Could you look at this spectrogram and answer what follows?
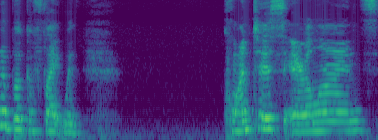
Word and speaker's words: Qantas: book a book with quintus i don't know how to pronounce it it's spelt q-a-n-t-a-s but she she pronounces qantas qantas quintus or something she might want to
